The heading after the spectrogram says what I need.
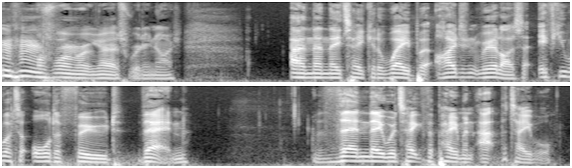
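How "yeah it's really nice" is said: mock full-mouth speech, slower. Describing answering a waitress mid-meal, mock talking with mouth full. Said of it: "your mouth is half full of food".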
